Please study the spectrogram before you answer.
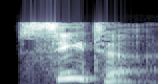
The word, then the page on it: seta: British English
